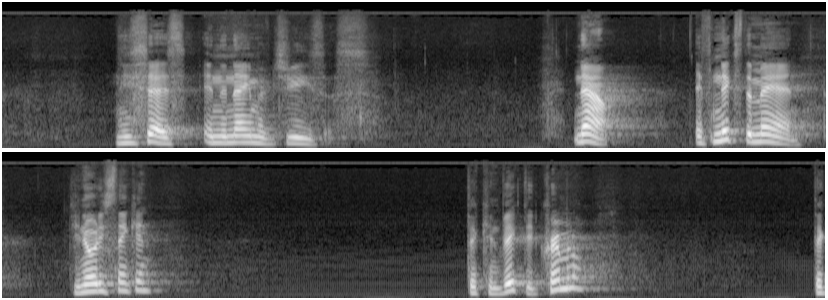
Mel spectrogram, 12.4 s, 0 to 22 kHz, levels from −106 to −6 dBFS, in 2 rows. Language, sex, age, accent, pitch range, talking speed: English, male, 30-49, American, 130-195 Hz, 105 wpm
